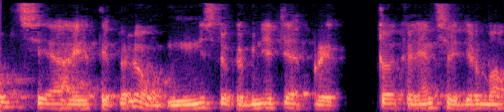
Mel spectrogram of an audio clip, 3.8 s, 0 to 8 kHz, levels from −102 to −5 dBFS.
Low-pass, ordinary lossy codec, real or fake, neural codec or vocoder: 7.2 kHz; MP3, 48 kbps; fake; codec, 16 kHz, 8 kbps, FunCodec, trained on Chinese and English, 25 frames a second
